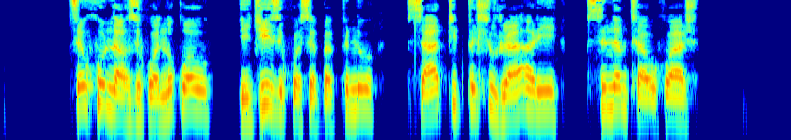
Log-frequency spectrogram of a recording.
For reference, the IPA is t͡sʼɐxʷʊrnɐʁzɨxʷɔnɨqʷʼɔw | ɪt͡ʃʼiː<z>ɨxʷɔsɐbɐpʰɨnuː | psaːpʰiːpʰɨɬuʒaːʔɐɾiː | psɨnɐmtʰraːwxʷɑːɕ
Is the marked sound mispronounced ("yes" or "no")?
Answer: no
